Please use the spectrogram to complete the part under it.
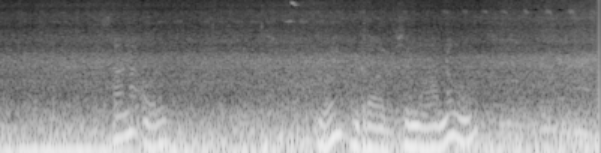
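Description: An elderly woman talks calmly nearby.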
